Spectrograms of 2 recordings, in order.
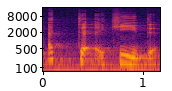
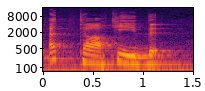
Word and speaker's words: التوكيد: القراءة الأولى تقول التوكيد بالواو التوكيد، والقراءة الثانية تقول بالهمز يعني بالهمزة تقول التأكيد التأكيد، يعني بدل الواو تلفظ همزة. والقراءة الثالثة تقلب الهمزة إلى ألف فتقول التاكيد. الأرجح فيها هو الأول التوكيد كما نص عليه يعني كثير من النحويين، وأيضا نص عليه بعض اللغويين.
